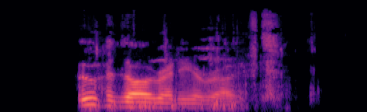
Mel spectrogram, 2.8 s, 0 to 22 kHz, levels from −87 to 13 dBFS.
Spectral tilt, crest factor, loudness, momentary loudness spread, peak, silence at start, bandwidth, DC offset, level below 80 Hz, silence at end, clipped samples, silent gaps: -5.5 dB/octave; 20 dB; -21 LUFS; 17 LU; -4 dBFS; 0.6 s; 15 kHz; under 0.1%; -60 dBFS; 0.65 s; under 0.1%; none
